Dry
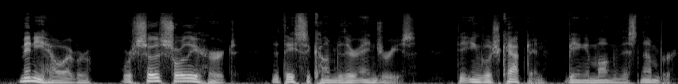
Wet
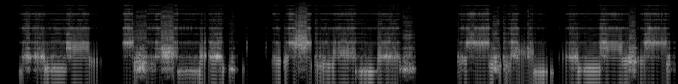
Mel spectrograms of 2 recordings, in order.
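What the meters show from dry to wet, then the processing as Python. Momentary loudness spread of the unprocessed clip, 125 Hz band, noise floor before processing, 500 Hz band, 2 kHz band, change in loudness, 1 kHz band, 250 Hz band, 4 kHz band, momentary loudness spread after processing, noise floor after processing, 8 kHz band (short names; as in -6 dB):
15 LU, -28.5 dB, -53 dBFS, -12.0 dB, +1.0 dB, -7.0 dB, +4.0 dB, -24.0 dB, -2.0 dB, 9 LU, under -85 dBFS, -3.5 dB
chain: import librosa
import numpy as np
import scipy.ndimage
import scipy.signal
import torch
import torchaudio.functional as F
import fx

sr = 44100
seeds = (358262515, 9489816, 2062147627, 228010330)

y = fx.bit_reversed(x, sr, seeds[0], block=256)
y = fx.fuzz(y, sr, gain_db=47.0, gate_db=-41.0)
y = fx.filter_held_bandpass(y, sr, hz=4.5, low_hz=580.0, high_hz=2600.0)
y = y * librosa.db_to_amplitude(4.0)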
